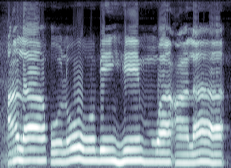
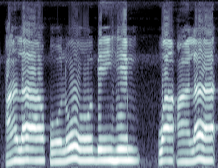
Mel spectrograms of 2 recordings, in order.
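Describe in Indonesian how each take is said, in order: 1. Huruf m menyambung ke wa tanpa saktah. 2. Huruf m ditahan sebentar dengan saktah sebelum wa.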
